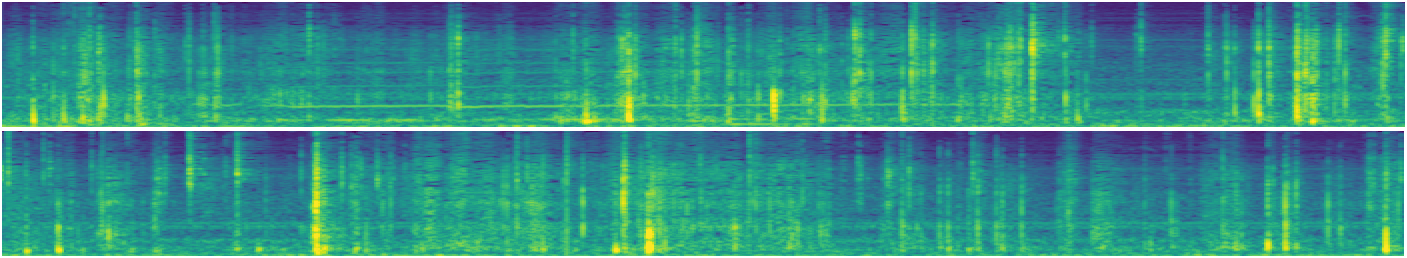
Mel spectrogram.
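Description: Plastic courier mailer bag being pulled and torn open around a cardboard box: irregular crinkling and tearing with scattered sharp crackles.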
